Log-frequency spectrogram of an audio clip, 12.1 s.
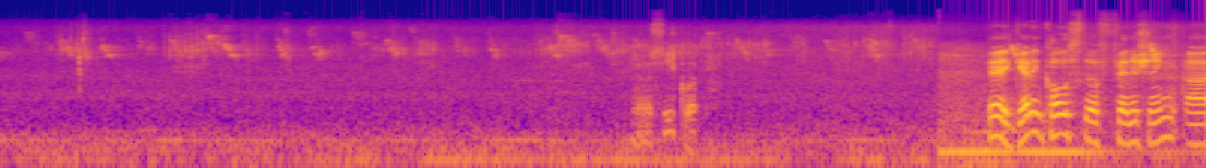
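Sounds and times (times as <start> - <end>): small birds chirping: 0.0 - 12.0
low steady hum: 8.8 - 12.0.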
